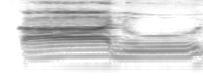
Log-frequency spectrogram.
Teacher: جتنی آواز لمبی کا کی 2 سیکنڈ اتنی نو کی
